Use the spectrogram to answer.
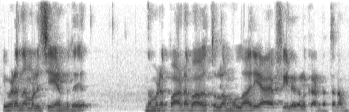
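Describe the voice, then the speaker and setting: Teacher slowly explaining textbook Arabic. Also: male voice, medium pitch, low-quality recording. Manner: reads Arabic phrases slowly, then explains each; asks rhetorical questions of students.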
